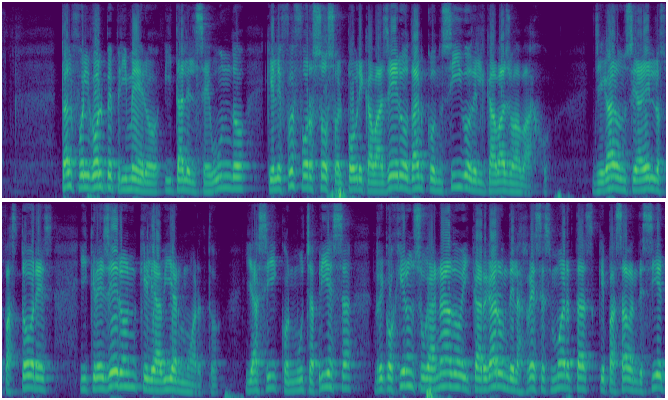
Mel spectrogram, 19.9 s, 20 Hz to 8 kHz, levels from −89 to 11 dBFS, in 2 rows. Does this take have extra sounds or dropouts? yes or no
no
